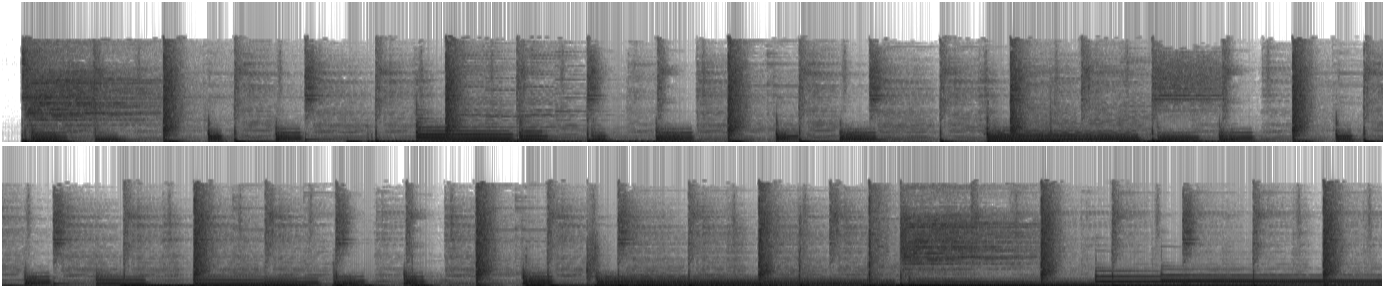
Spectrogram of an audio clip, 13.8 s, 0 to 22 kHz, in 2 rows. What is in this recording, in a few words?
Smooth Jazz EP; Combi; Smooth Jazzmitazz EP1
